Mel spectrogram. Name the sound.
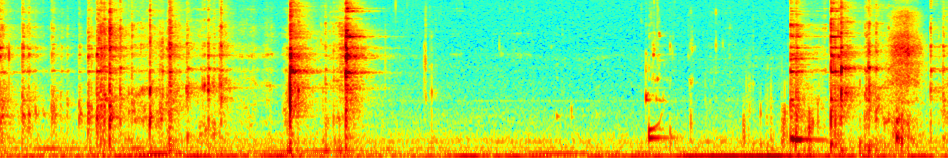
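squeaking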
